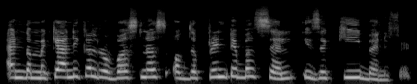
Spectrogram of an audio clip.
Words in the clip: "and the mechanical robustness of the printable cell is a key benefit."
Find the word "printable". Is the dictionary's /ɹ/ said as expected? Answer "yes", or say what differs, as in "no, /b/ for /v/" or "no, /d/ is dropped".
yes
